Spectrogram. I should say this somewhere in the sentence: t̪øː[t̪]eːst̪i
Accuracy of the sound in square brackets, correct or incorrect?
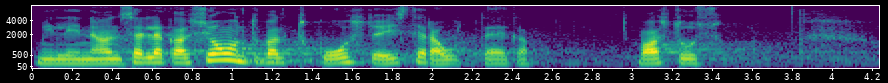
incorrect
